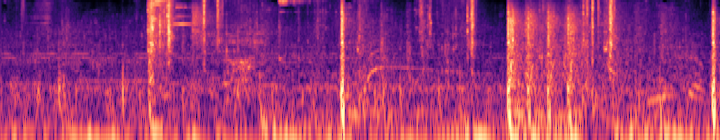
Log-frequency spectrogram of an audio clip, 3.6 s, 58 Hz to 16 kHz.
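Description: Silenced pistol shots in Far Cry 6, a few sharp suppressed cracks spaced irregularly over steady game ambience, with no voices.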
